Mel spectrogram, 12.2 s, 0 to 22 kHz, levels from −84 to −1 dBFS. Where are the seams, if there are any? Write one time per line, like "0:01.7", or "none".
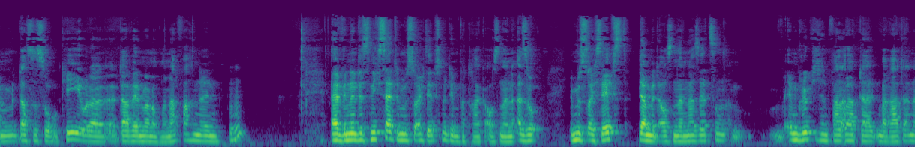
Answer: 0:05.7
0:08.5
0:11.3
